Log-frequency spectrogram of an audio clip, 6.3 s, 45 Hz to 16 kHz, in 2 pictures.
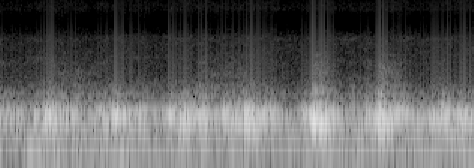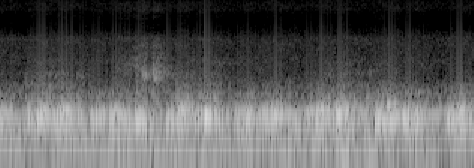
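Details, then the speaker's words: Fetal heartbeat on monitor during a 37-week non-stress test in a high-risk pregnancy; the heart rate rises when the baby moves, then falls, read as a healthy baby. "When the baby moves, you can hear when the baby moves, the heart rate will go up. And then when the baby moves, the heart rate will go up."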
